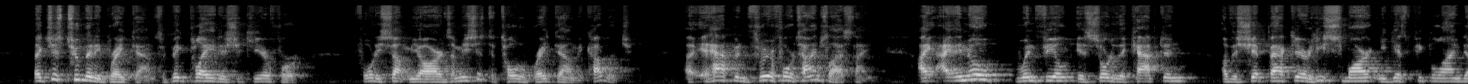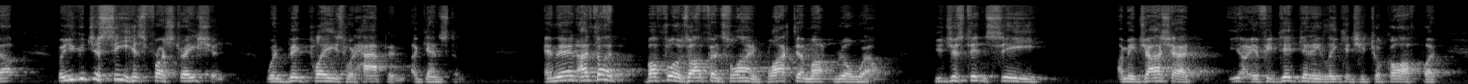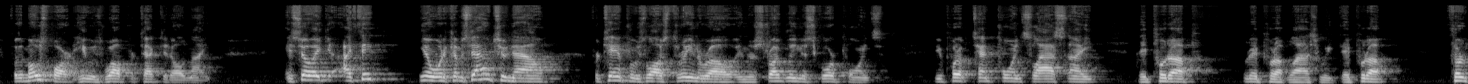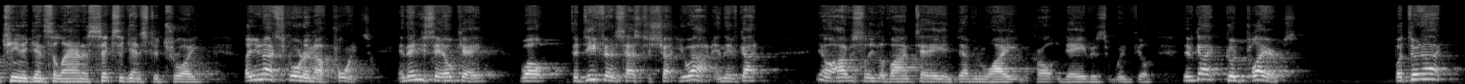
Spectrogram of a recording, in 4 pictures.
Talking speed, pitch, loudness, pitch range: 210 wpm, 155 Hz, -19 LUFS, 130-175 Hz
